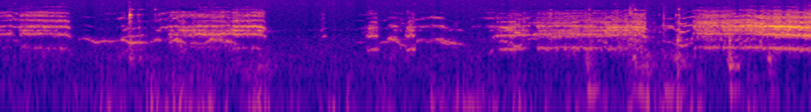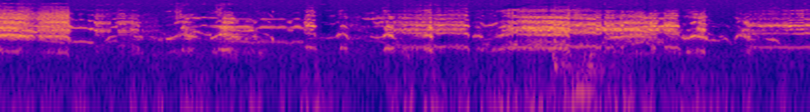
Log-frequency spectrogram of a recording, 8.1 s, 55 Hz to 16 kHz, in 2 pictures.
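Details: Young peregrine falcons begging as the male feeds them on the Palace of Culture and Science in Warsaw, Poland, 7 July 2022; dense, overlapping rasping squeals, several chicks calling almost continuously above low rumble.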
